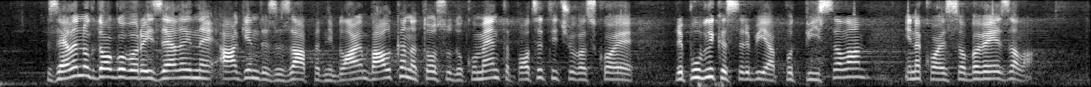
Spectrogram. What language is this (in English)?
Serbian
